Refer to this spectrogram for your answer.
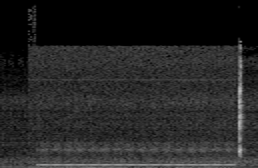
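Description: A steady, clear telephone tone hums over a low background rumble for about two seconds, then cuts off with a brief electronic chirp as a speakerphone, after its voice key is pressed and a name is spoken, dials a call on speaker.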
